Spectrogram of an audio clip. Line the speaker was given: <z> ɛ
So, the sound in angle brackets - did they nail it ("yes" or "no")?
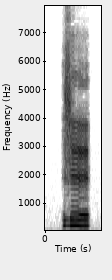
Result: yes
